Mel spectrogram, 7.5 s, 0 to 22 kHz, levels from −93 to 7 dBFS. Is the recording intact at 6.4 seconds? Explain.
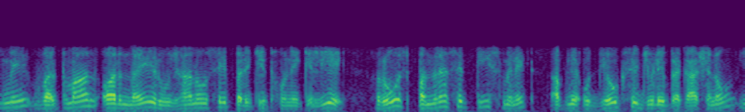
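No. Between 6.34 and 6.46 s a loud pop lands on top of the speech: two sharp pops in quick succession, standing around ten decibels above the signal, with the speech continuing underneath. The likely cause is a sudden voltage step or pulse, from a plug, a switch, static or a driver glitch, shaped by the circuitry that follows it. Unlike a dropout or gap, nothing is removed; the pops are added energy, and their loudness separates them from a tiny digital click.

The moment also carries the GSM full-rate codec damage present across the whole clip. The speech is confined to roughly 250 Hz to 3.5 kHz and has a plainly audible buzzy, gravelly roughness, which fits a 13 kbps GSM encoding that models the vocal tract and drives it with a sparse, regularly spaced pulse excitation. That grainy buzz is what separates it from a clean but band-limited telephone line, which would sound thin without the roughness.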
